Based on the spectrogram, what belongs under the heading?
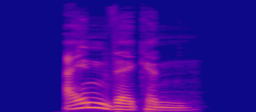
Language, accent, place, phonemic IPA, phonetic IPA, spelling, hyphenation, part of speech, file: German, Germany, Berlin, /ˈaɪ̯nˌvɛkən/, [ˈʔaɪ̯nˌvɛkŋ̍], einwecken, ein‧we‧cken, verb, De-einwecken.ogg
- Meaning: to can (to preserve by heating and sealing in a jar)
